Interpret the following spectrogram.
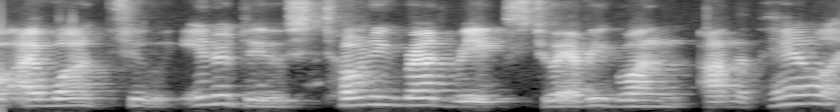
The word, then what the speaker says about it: Rodrigues: Everybody else that I've been watching interviews with you lately say Rodriguez, which is wrong. So I say Rodrigues.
